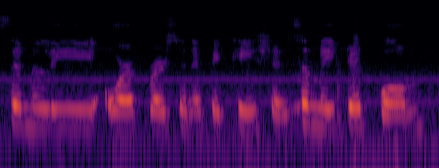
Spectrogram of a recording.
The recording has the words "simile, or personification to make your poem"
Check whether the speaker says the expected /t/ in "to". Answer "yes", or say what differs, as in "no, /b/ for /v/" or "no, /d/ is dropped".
no, /s/ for /t/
